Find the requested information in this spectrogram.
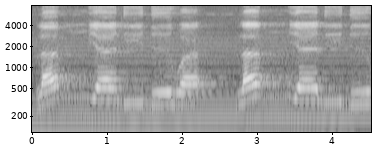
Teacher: Yang terakhir baru lad, karena yang depan qalqalah sugro, yang belakang qalqalah kubro. Qalqalah sugro kalau ditekan kuat jadi qalqalah kubro, resikonya memutus kalimat, memutus kayat.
